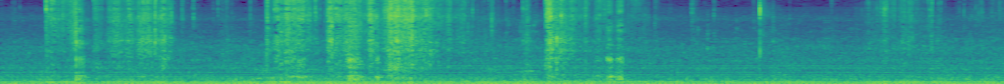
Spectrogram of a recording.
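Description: Thin plastic bag crinkling and rustling in several irregular bursts of handling, over a steady low hum.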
